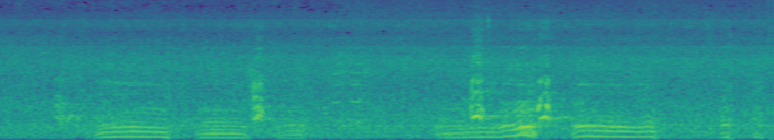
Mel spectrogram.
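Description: A large dog barks in short bursts nearby.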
